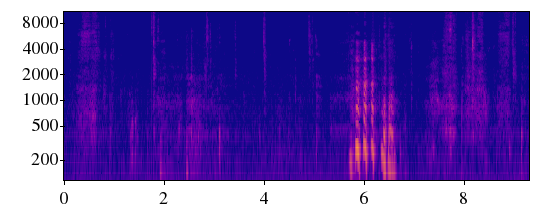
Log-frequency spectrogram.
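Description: Close-miked chewing and mouth clicks of people eating grilled meat and rice with their hands. About six seconds in, a short voiced sound from one of the eaters is the loudest thing.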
